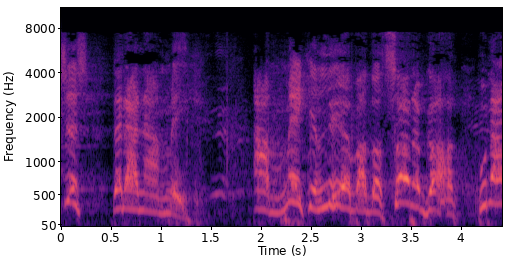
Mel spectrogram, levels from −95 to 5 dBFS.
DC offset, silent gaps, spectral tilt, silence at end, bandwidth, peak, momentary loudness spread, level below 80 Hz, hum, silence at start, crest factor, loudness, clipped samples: under 0.1%; none; -2 dB/octave; 0 s; 7.6 kHz; -18 dBFS; 11 LU; -64 dBFS; none; 0 s; 16 dB; -34 LUFS; under 0.1%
